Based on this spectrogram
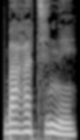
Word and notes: baratiner: francais

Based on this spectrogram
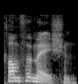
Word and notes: confirmation: anglais

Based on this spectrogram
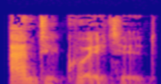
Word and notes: antiquated: anglais

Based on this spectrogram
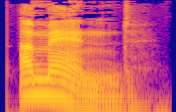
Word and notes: amend: anglais

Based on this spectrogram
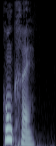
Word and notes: concret: francais

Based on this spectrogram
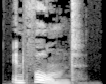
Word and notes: informed: anglais

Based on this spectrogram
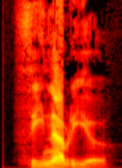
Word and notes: cinabrio: espagnol

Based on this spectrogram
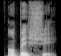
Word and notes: empêcher: francais

